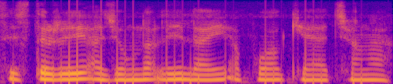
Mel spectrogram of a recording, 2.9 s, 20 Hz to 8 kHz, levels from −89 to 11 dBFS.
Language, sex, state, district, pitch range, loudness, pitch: Wancho, female, Arunachal Pradesh, Longding, 185-200 Hz, -16 LUFS, 195 Hz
